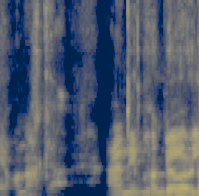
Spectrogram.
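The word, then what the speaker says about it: Ohnaka: Onaka.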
